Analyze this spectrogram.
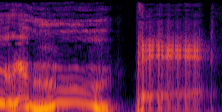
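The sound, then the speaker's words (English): A person imitates a sheep, letting out two wavering, nasal bleats, the first longer and sliding in pitch, the second higher and buzzier after a brief pause. “You do a good sheep.”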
